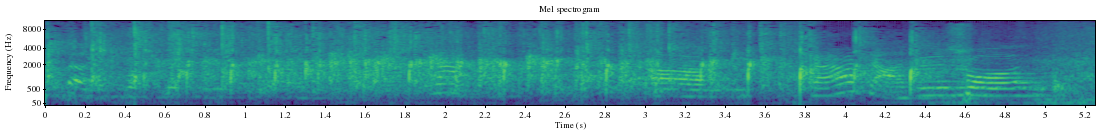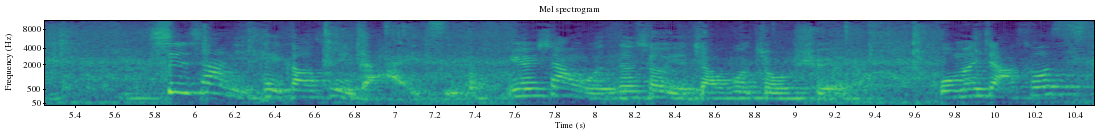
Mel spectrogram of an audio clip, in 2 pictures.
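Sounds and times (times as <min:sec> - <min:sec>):
audience clapping in a room: 0:00.0 - 0:04.8
speech: 0:04.6 - 0:10.4.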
